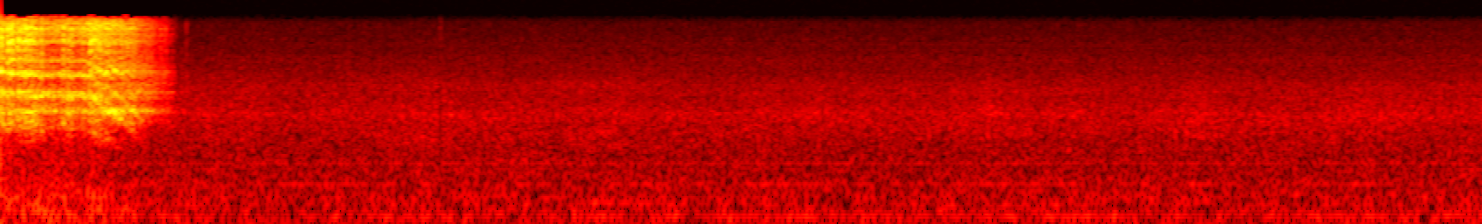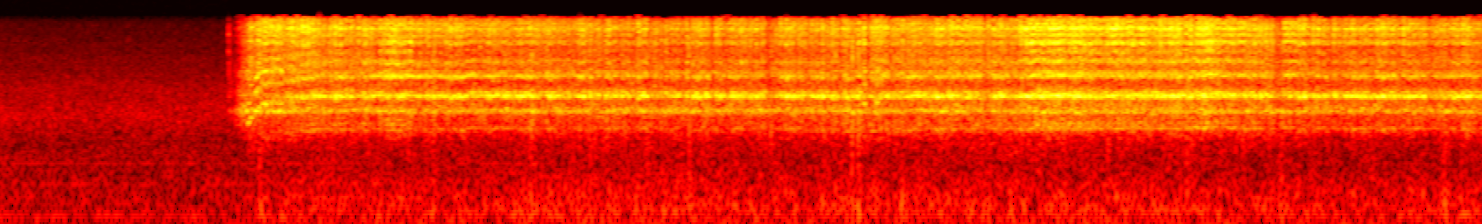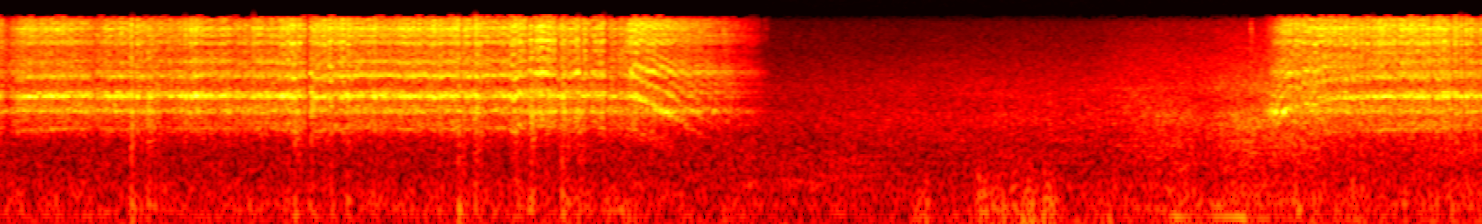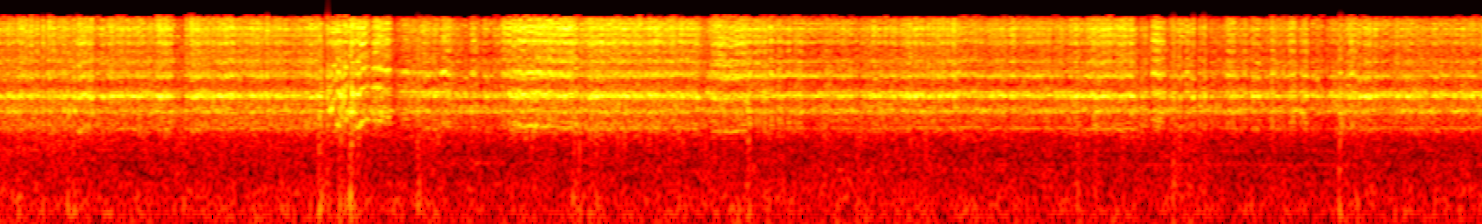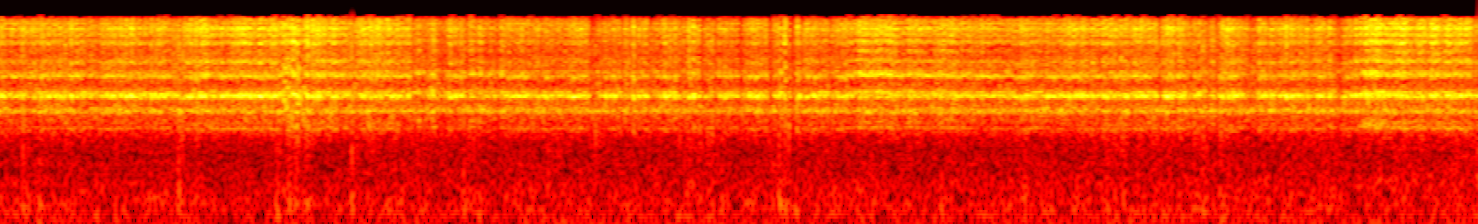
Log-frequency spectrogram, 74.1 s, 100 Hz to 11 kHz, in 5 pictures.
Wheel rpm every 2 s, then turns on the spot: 130, 0, 0, 0, 0, 0, 0, 0, 30, 190, 200, 200, 200, 200, 200, 190, 190, 200, 40, 0, 0, 110, 200, 200, 210, 200, 200, 200, 200, 190, 200, 200, 200, 200, 200, 200, 200.
none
